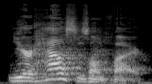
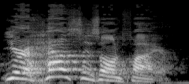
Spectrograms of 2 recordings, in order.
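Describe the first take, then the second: First: It is said in a casual, unhurried way. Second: It is said in an urgent, alarmed way.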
